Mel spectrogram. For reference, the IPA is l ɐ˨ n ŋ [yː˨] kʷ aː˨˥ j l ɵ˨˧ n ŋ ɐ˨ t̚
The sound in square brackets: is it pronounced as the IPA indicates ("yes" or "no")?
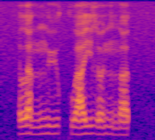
no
